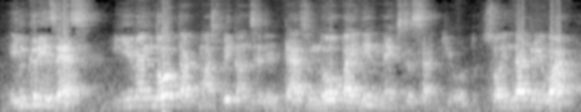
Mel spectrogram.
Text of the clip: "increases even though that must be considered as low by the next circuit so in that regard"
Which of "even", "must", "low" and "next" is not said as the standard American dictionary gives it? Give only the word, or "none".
low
